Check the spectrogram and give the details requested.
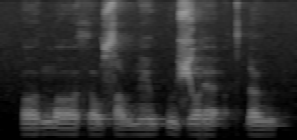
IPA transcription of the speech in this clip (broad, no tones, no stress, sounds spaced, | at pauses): ɔ o̯ ŋ͡m ɔː θ o w sˤ ɛ w n ɛ̃ w k͡p u ɕ ɔ ɾ ɐ ʔ ɛ̰ tˤ ɗ u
